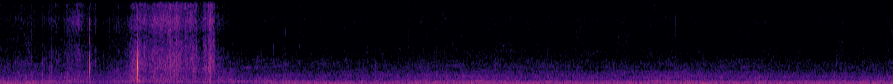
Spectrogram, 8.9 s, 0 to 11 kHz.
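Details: Apiary honey bee colony washboarding at its hive in early July 2019; a brief crackling rustle near the start, then a steady low buzzing drone.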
